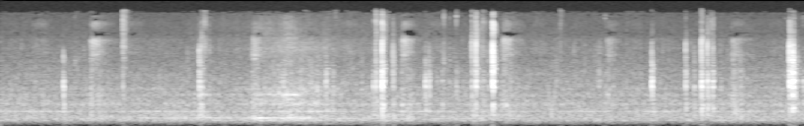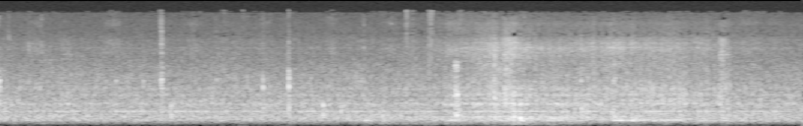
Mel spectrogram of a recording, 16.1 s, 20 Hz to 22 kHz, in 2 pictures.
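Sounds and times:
plastic bricks clicking together: 3.7 - 5.0, 6.5 - 8.1.

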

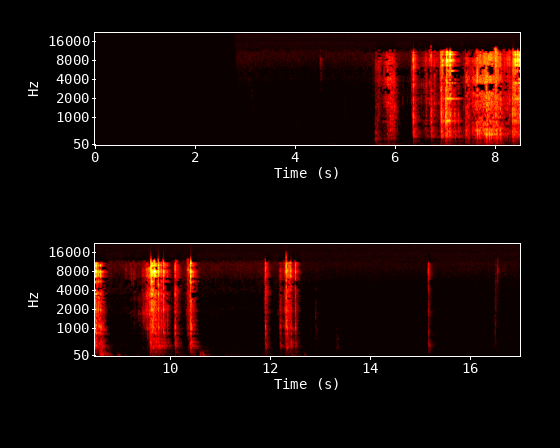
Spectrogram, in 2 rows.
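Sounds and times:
ice cubes clinking into glass: 6.7 - 8.8.

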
